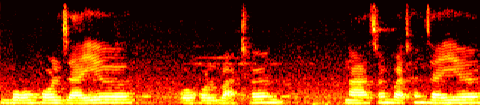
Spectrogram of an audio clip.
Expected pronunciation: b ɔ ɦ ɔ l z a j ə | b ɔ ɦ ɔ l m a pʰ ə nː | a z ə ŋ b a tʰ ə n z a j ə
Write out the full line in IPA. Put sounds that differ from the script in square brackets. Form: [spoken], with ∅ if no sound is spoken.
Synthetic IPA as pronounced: b ɔ ɦ ɔ l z a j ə | b ɔ ɦ ɔ l [b] a [tʰ] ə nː | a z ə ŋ b a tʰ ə n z a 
